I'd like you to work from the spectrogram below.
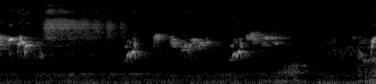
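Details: Red-whiskered bulbul, a competition songbird, singing in the evening. Bright, rapid chirping phrases with rising and falling whistled notes, repeated in short bursts, over faint low background noise.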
